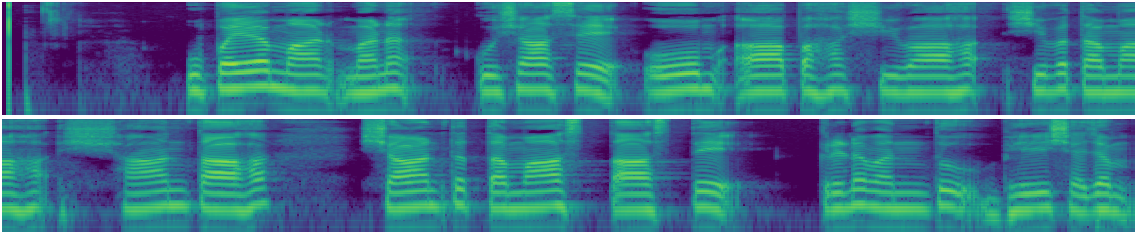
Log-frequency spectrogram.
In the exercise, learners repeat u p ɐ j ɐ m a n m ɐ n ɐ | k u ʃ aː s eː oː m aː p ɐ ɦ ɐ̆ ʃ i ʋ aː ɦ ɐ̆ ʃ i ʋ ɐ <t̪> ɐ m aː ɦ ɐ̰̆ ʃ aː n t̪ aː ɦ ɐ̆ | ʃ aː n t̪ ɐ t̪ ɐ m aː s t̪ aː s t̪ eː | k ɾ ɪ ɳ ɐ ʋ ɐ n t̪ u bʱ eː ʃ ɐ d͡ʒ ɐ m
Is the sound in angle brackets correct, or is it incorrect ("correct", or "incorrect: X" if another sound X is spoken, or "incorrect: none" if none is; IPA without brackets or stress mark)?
correct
